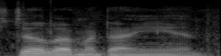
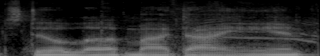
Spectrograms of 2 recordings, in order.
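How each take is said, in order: First: Southern accent. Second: Slow, drawn-out Southern drawl repeating the line; mocking own Southern accent, slow; exaggerated Southern accent. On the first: Real, not acted. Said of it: "the most Southern I've sounded". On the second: Shown as a demonstration. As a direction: stretch each word in a Southern accent. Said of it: "is so Southern".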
